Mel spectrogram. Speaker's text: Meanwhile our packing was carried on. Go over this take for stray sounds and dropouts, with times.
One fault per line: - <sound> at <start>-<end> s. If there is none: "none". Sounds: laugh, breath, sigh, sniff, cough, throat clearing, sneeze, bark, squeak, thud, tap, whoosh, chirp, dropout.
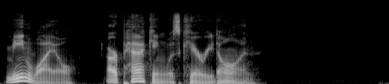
none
